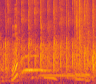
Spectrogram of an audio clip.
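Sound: audience applause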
